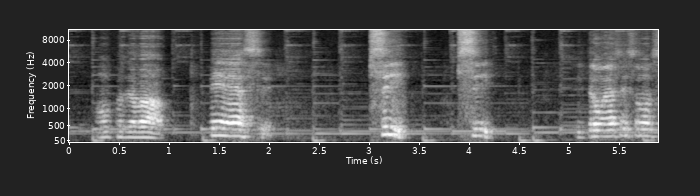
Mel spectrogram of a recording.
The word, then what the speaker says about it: psi: O psi vai ser então o pi mais o sigma. Vamos fazer lá PS. Psi.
